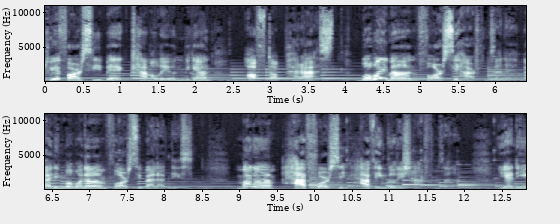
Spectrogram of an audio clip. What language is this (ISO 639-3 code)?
fas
